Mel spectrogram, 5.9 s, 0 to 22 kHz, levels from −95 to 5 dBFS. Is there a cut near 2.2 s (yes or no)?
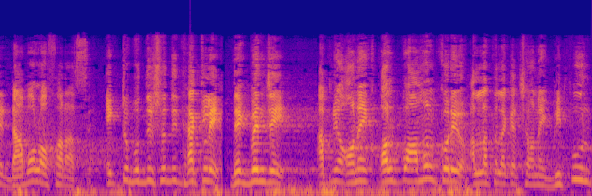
yes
